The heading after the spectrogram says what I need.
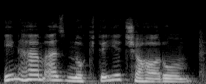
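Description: A man gives a recorded lesson on the rules of Quran recitation, working through each point methodically. His voice sits a little high but stays mellow and soft-edged. He explains every rule and then repeats the examples so listeners can practise. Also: animated, highs cut off.

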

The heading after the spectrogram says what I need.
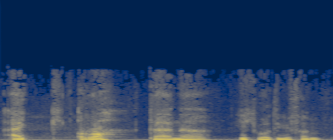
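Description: A man with a very low, somewhat breathy voice teaches pronunciation in a studio. He spells out each sound slowly and deliberately and praises students politely. His delivery is patient and instructional. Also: animated, darkish tone. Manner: slow, deliberate, models sounds carefully; polite, encouraging toward students. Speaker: Quran recitation teacher. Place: recording studio.

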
